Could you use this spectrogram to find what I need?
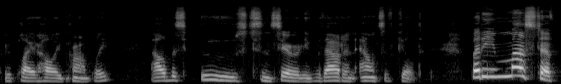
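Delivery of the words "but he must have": higher, louder indignant protest. A narrator's reading. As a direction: Rose pushing back hard. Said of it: "protested Rose".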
